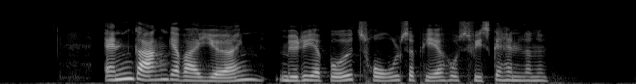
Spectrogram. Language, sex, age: Danish, female, 50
